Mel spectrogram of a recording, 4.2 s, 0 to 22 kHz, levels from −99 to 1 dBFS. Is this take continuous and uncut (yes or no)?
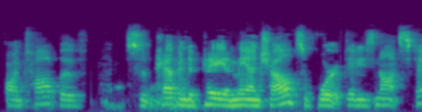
yes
